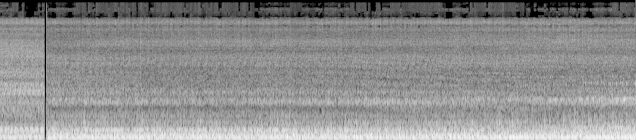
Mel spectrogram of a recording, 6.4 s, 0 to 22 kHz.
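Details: 1971 Honda 1300 Coupe 9S, air-cooled 1300 engine with four carbs and dry sump, first start after sitting 7 years following ignition cleanup, rebuilt carburetors and fluid change: after a brief dip it holds a smooth, steady run, no stumbles or knocks; good oil pressure.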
